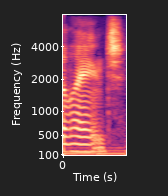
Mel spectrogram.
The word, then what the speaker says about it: Lange: Bette Midler and Jessica Lange. – Yes! And Slang. We've been pronouncing it wrong the whole time. – Slang? – It is, yes, Lang. – It's always been Lang.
